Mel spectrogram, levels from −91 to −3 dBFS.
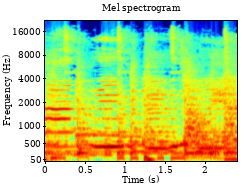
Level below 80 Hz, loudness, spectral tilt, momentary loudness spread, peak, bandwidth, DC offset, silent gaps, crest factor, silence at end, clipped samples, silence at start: -20 dBFS; -7 LUFS; -4.5 dB/octave; 2 LU; 0 dBFS; over 20 kHz; under 0.1%; none; 6 dB; 0 s; 4%; 0 s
